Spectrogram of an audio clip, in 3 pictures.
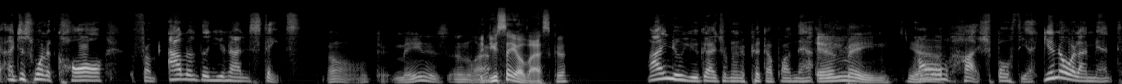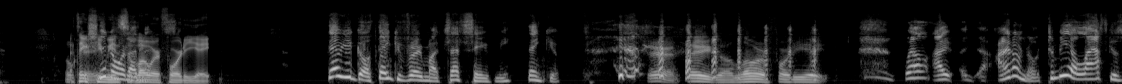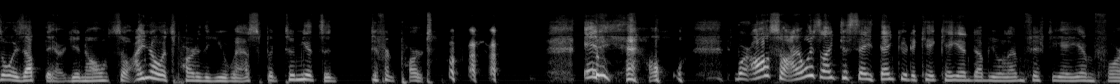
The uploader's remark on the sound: Call In Readings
